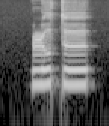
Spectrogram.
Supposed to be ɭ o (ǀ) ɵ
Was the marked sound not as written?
yes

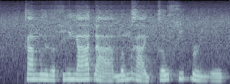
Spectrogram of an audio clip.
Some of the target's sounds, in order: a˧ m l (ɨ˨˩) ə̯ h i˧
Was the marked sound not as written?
no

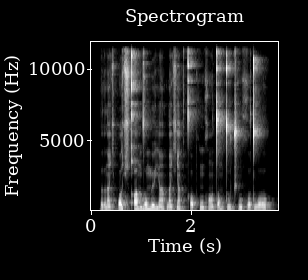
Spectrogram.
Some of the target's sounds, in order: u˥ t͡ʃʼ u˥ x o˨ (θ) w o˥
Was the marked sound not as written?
yes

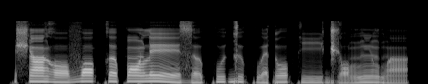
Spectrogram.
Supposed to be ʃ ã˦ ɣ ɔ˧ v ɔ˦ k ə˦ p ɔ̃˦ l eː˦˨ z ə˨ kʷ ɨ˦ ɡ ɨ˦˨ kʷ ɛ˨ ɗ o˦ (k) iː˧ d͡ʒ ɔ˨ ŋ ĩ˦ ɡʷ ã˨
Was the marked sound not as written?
no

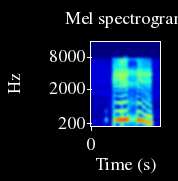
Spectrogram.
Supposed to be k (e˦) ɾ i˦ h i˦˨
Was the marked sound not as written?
yes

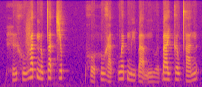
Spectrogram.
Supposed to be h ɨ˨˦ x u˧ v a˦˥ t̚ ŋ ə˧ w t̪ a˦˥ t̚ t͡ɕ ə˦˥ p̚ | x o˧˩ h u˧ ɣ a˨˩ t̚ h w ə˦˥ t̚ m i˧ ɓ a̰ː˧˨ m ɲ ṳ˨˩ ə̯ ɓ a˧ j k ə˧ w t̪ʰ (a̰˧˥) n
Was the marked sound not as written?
yes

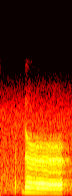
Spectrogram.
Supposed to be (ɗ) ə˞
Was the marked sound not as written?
no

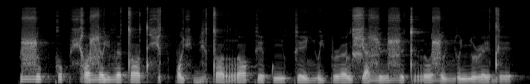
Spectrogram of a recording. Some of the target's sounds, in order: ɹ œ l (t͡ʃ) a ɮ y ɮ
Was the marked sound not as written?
yes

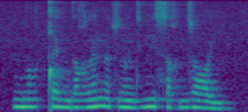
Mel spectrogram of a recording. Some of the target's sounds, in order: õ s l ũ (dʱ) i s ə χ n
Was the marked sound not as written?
no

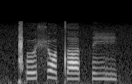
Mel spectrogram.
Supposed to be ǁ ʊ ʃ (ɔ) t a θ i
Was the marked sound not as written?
no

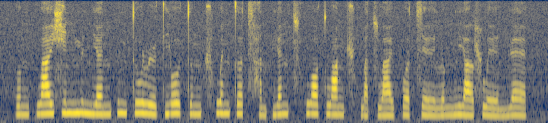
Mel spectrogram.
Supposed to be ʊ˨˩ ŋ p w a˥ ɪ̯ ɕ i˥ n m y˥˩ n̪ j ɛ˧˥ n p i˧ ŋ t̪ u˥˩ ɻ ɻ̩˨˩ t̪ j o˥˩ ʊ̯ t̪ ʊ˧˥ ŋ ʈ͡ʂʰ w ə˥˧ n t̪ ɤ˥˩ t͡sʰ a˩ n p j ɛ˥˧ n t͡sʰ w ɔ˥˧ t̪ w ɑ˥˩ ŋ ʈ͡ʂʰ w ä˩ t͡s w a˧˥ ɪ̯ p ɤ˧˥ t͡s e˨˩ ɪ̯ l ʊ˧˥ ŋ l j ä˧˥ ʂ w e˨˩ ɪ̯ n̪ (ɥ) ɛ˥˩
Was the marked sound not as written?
no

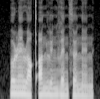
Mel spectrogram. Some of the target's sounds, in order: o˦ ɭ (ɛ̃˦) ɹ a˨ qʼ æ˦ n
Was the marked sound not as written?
no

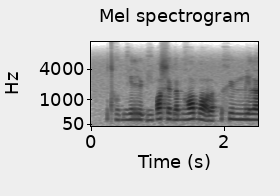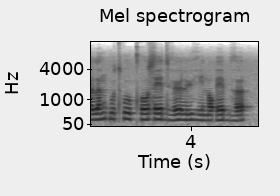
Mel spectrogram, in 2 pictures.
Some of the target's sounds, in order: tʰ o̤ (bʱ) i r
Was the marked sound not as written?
no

